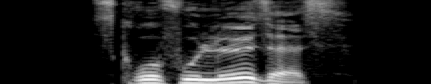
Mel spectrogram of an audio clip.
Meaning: strong/mixed nominative/accusative neuter singular of skrofulös
- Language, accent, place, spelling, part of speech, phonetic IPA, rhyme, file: German, Germany, Berlin, skrofulöses, adjective, [skʁofuˈløːzəs], -øːzəs, De-skrofulöses.ogg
